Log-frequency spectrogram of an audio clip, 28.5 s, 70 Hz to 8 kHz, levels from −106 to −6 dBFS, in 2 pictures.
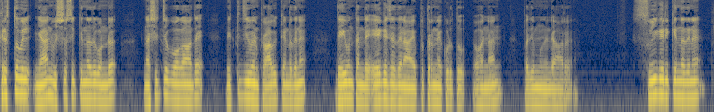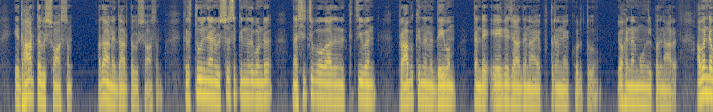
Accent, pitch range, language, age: native, 105-130 Hz, Malayalam, 30-49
